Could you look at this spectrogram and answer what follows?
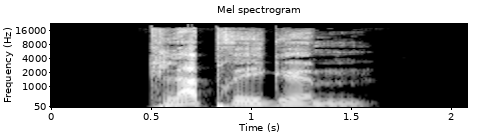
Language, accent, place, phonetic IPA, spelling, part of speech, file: German, Germany, Berlin, [ˈklapʁɪɡəm], klapprigem, adjective, De-klapprigem.ogg
- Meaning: strong dative masculine/neuter singular of klapprig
